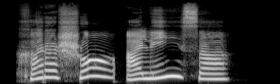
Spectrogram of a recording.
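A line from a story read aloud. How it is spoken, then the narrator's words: Thin high voice. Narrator (Russian): дельфины один сказал тонким голосом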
